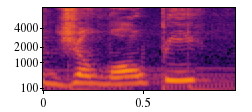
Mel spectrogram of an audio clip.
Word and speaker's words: jalopy: It's pronounced with a soft O, not a hard O.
